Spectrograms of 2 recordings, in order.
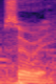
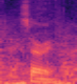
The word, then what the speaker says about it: Surrey: Surrey. Surrey. Surrey.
